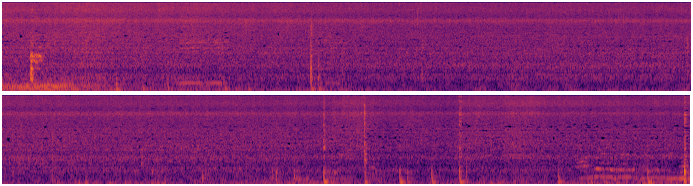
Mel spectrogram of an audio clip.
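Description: Spice paste with ground spices sizzling in hot oil in a pan as it is stirred and fried down (the koshano stage of a Bengali curry), a steady hiss with a few sharp clicks of the stirring utensil against the pan.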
